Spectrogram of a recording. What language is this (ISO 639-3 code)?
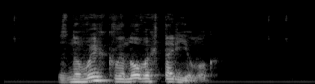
ukr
